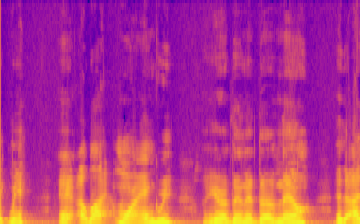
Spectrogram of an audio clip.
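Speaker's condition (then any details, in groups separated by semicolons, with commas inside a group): Cerebral palsy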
